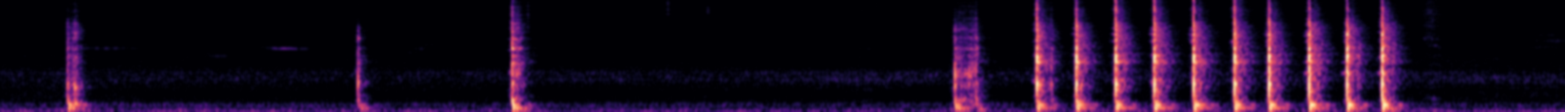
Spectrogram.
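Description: A brush scrapes and taps against a plastic tub.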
